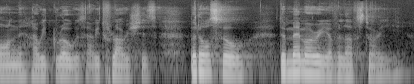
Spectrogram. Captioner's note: none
